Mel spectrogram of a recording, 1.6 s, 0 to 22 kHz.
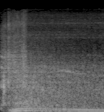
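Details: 1975 International Harvester Scout II, original 345 V8, recently new gaskets: quick crank catches at once, brief rev, then drops to a smooth, even idle with no tapping; a healthy start.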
